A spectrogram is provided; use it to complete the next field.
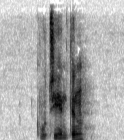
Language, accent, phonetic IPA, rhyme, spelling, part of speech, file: German, Austria, [ˌkvoˈt͡si̯ɛntn̩], -ɛntn̩, Quotienten, noun, De-at-Quotienten.ogg
- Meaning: 1. genitive singular of Quotient 2. plural of Quotient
